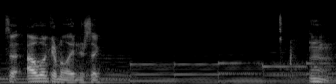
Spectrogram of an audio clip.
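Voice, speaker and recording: A man's voice: medium pitch, normal speed, a bit bright, faint music behind. A man live streaming a dramatic reading of fan fiction, breaking off into exasperated asides.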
